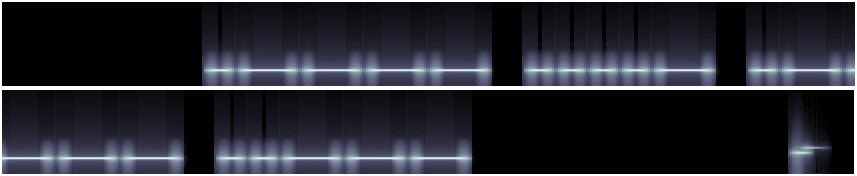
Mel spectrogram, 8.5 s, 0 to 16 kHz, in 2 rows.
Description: Morse code, heard as a keyed tone, about 15 wpm, 700 Hz. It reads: 1412
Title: Numbers - 4-Digit 15wpm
